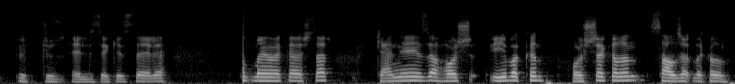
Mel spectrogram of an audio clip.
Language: Turkish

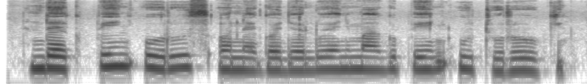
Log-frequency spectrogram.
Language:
Luo (Kenya and Tanzania)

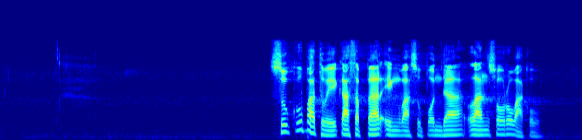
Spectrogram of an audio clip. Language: Javanese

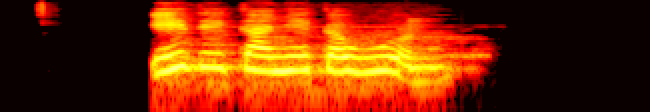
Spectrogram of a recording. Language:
Luo (Kenya and Tanzania)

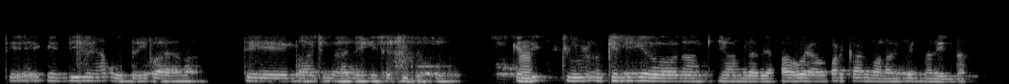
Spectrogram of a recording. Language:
Punjabi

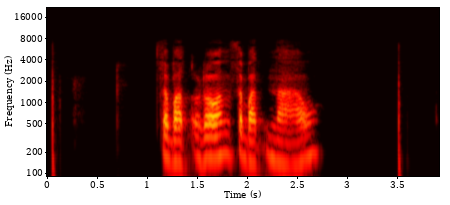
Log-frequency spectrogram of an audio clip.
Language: Thai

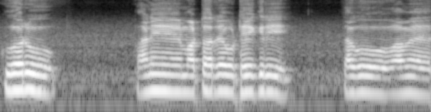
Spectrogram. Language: Odia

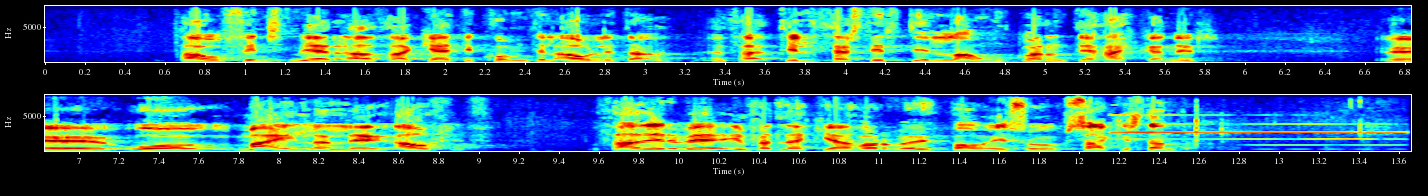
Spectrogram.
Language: Icelandic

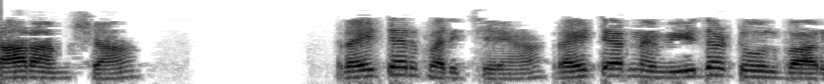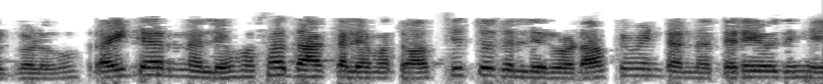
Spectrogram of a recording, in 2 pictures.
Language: Telugu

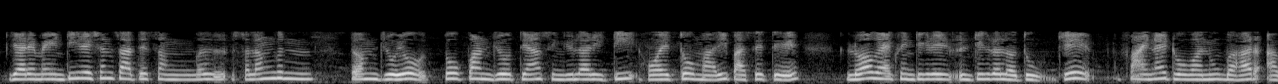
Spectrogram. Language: Gujarati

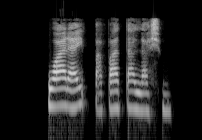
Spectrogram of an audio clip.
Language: Yanahuanca Pasco Quechua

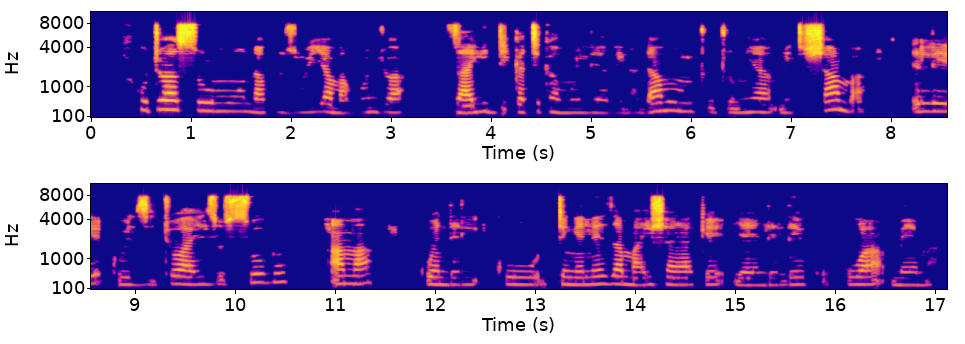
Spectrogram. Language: Swahili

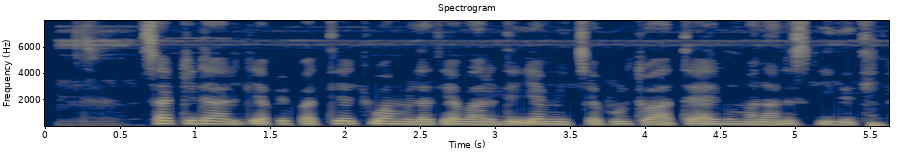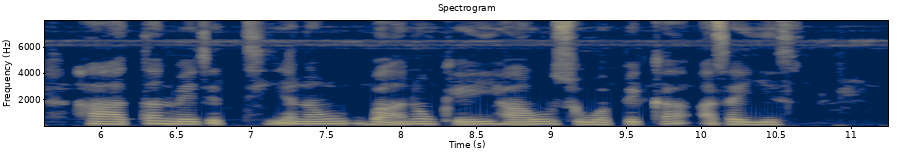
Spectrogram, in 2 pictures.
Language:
Wolaytta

